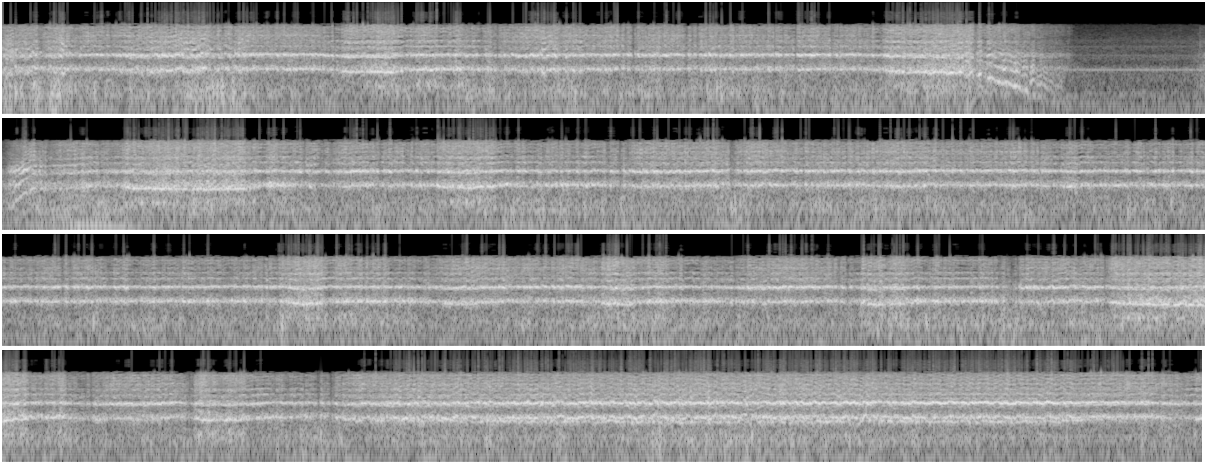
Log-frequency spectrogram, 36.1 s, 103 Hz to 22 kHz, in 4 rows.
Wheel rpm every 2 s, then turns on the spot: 230, 230, 230, 160, 60, 220, 230, 230, 230, 230, 230, 220, 220, 220, 220, 210, 210, 220.
none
